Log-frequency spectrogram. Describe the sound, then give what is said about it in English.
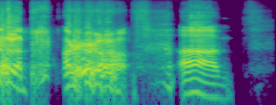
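A loud cough made of a few rough bursts, like forced throat clearing, ending in a short voiced grunt before quiet. “you just did the fart that you do, or the cough that you do when you fart.”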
